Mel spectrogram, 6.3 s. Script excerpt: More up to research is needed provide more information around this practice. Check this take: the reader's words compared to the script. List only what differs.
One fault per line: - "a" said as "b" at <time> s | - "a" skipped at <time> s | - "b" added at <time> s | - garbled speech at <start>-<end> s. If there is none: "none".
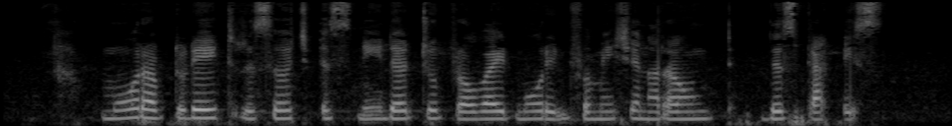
- "date" added at 1.3 s
- "to" added at 2.8 s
